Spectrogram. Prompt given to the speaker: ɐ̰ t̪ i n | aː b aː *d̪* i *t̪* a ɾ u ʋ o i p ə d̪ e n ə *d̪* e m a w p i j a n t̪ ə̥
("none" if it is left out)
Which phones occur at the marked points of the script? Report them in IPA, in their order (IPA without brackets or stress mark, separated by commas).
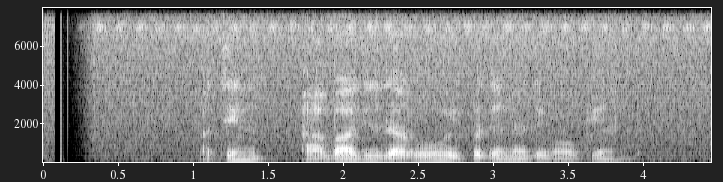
d̪, d̪, d̪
